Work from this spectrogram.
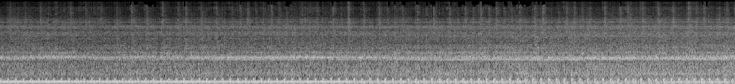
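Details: Free John Deere GT262 garden tractor, sitting many years, first start after fully charging the battery: steady, even putter at idle with a regular low thump and no knocks or misses; engine runs smoothly, normal idle.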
